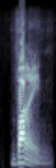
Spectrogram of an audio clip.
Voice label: "vine", American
